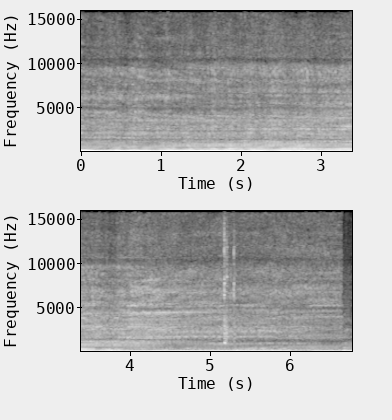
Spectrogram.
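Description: Blue Streak straight-knife fabric cutting machine running, its electric motor driving the reciprocating blade through a stack of fabric layers. The low hum is loud and steady over a hiss, with a sharp click about five seconds in.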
